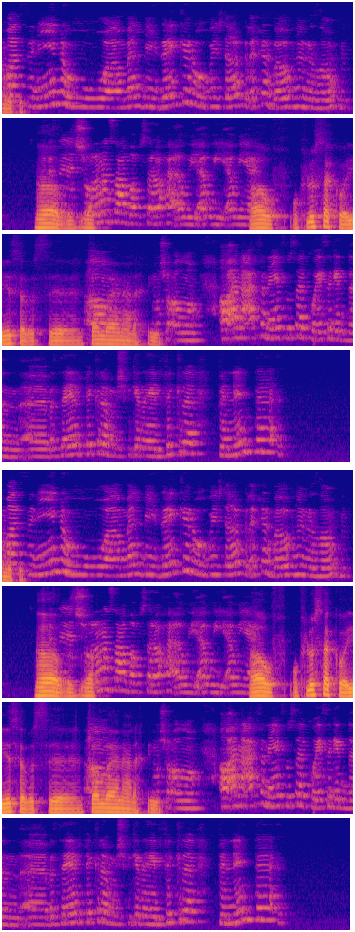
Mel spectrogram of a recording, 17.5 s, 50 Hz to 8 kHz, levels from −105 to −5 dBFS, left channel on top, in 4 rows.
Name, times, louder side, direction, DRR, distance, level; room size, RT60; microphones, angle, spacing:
voice 1, 0.0-4.3 5.0-7.7 9.8-10.2 10.6-16.7, equal, ahead, 5.1 m, -45 dB
voice 2, 4.8-5.6 7.5-10.8, right 5 dB, 35° right, 0.4 m, -29 dB
9.1 x 6.1 x 3.9 m
head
